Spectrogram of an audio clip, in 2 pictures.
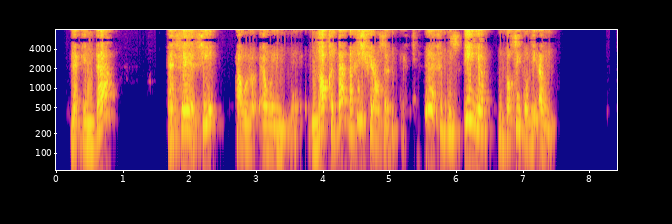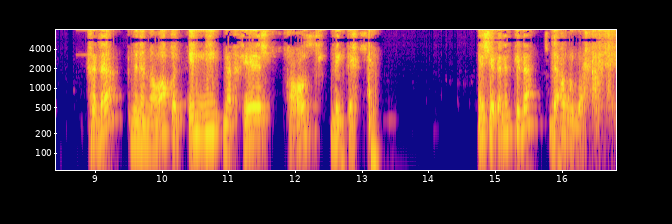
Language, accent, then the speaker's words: Arabic; Egypt; زي ما هنا عندنا في مصر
